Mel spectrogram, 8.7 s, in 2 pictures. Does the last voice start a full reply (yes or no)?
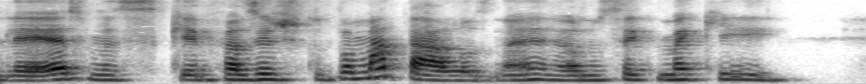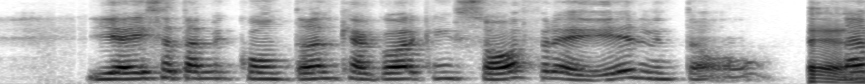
yes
